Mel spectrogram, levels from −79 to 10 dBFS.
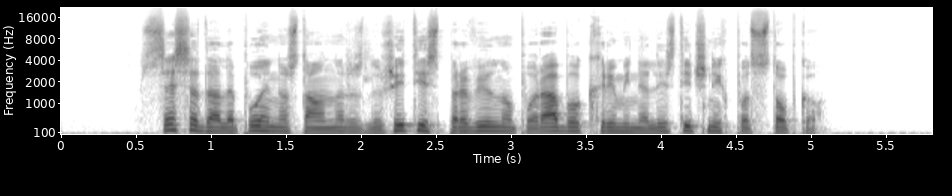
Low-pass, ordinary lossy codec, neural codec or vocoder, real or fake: none; none; none; real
